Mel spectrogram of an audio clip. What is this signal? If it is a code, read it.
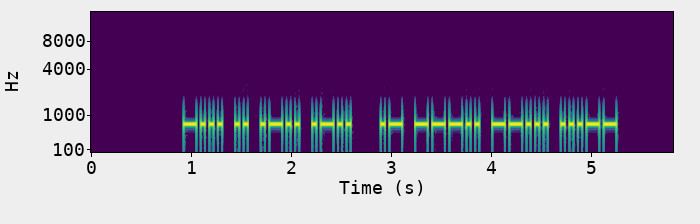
Morse code, heard as a keyed tone, about 28 wpm, 700 Hz. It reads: BILL A873
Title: CWT Exchange 28wpm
